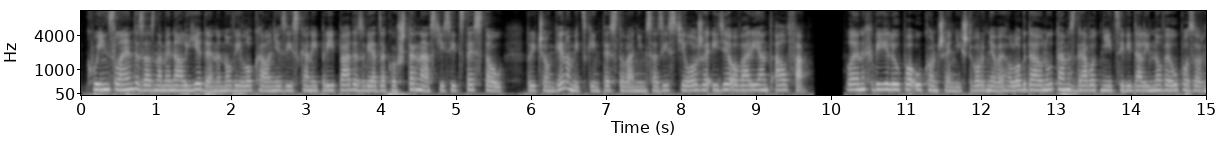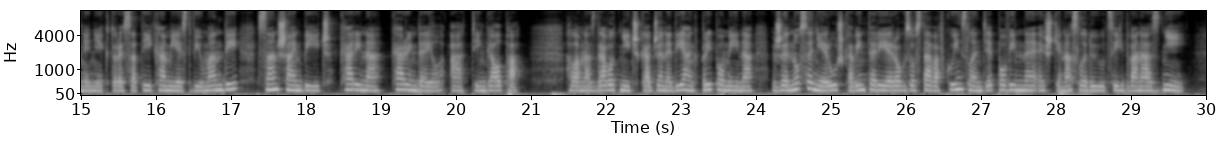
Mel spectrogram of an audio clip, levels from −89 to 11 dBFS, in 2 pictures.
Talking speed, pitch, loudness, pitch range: 125 wpm, 190 Hz, -17 LUFS, 180-205 Hz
